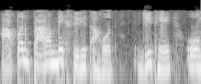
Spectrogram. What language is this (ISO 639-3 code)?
mar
